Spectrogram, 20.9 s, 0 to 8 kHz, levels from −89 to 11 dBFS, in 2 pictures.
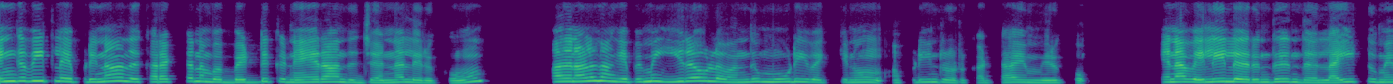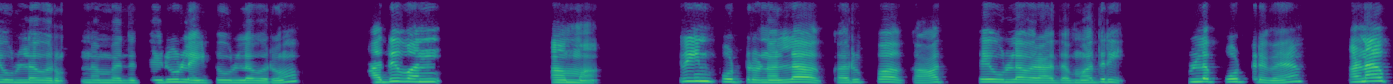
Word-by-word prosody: எங்க 310 +3 +5
வீட்ல 335 -2 +5
எப்படின்னா, 250 +4 0
அது 280 - +3
கரெக்ட்டா 260 +3 0
நம்ம 260 -4 0
பெட்டுக்கு 230 +4 -1
நேரா 240 +3 +4
அந்த 225 -3 -3
ஜன்னல் 215 +3 -1
இருக்கும். 185 +6 -4 0.6
அதனால, 290 +2 +5
"நாங்க 315 -5 +2
எப்பவுமே 275 +4 +1 0.2
இரவில 315 0 +2
வந்து 235 +4 -3
மூடி 260 +1 -1
வைக்கணும்" 220 0 -5 0.2
அப்படின்ற 225 +4 -6
ஒரு 195 - -11
கட்டாயம் 210 +2 -4
இருக்கும். 195 +1 -7 0.6
ஏன்னா 255 +2 +8
வெளில 265 +3 +6
இருந்து 230 +2 -1
இந்த 215 -3 -2 0.2
லைட்டுமே 245 +1 0
உள்ள 205 0 -3
வரும். 180 -2 -4 0.2
நம்ம 200 -1 -4
இந்த 190 0 -5
தெரு 210 +3 -2
லைட்டு 195 0 -1
உள்ள 195 -1 -1
வரும். 185 +10 -3 0.6
அது 225 +7 +3
வந் 265 0 +3 1.0
ஆமா 210 -3 0 0.6
ஸ்கிரீன் 315 +2 +4
போட்டுருவேன். 225 -5 -1
நல்லா 230 +4 +5 0.3
கருப்பா 225 +3 -2 0.2
காத்தே 235 +4 -3
உள்ள 225 0 -1
வராத 200 -1 0
மாதிரி 225 +3 -2 0.5
உள்ள 260 +1 +3 0.2
போட்டுருவேன். 245 -3 -1 0.4
ஆனா, 300 +4 +8
230 Hz, 140 wpm, -22 LUFS, 205-265 Hz, 1.0 s, ஏன்னா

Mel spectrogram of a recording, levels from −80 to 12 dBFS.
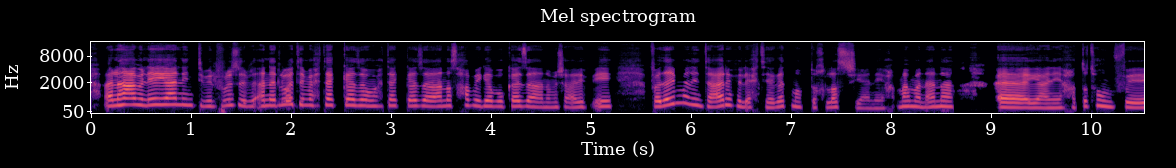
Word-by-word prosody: أنا 285 +3 +6
هاعمل 335 -2 +8
إيه 335 +1 +7
يعني 335 -1 +6
أنتِ 310 -2 -8
بالفلوس 285 +4 -5
أنا 280 +1 -1
دلوقتي 325 +2 -1
محتاج 310 +1 0
كذا 300 -2 +1
ومحتاج 275 +1 -5
كذا، 275 -2 0
أنا 270 - -3
أصحابي 280 0 -4
جابوا 260 -1 -3
كذا، 260 -2 -1
أنا 225 0 -9
مش 225 +1 -8
عارف 230 0 -6
إيه، 260 0 -1 0.4
فدايمًا 325 +11 +2
أنت 275 -4 -8
عارف 265 +5 +2
الاحتياجات 235 0 -5
ما 245 - -5
بتخلصش، 220 0 -6
يعني 180 -1 -14
مهما 250 -1 -2
أنا 250 0 -2 0.5
آآ، 215 -2 +6
يعني 200 0 -1
حطيتهم 255 +5 -6
في 225 -1 -6
260 Hz, 190 wpm, -24 LUFS, 230-295 Hz, 0.5 s, هاعمل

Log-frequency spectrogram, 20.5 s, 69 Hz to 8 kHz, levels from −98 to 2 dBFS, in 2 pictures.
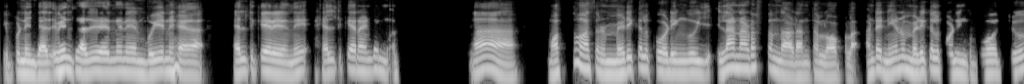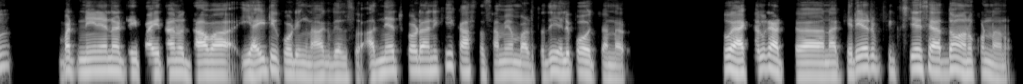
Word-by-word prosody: ఇప్పుడు 130 - -2
నేను 120 -2 +3
చదివిన 140 +7 +4
చదువేంది? 140 +2 +3
నేను 130 -2 +1
పోయిన 140 +2 +2 0.2
ఆహ్, 120 -1 +2 0.4
హెల్త్ 140 +3 -1
కేర్ 140 -2 +5
ఏంది?" 120 +4 -1 0.2
హెల్త్ 135 +2 -3
కేర్ 155 -2 +1
అంటే 145 +3 -3 1.1
ఆ! - - +3 0.7
మొత్తం 135 - -3
అసలు 145 -5 -3
మెడికల్ 155 +5 0
కోడింగు 130 -1 +1
ఇ - - -5
ఇలా 170 +5 +3
నడుస్తంది 170 -5 -1
ఆడంతా 110 +2 -2
లోపల. 110 -1 -2 0.2
అంటే, 150 - 0
నేను 145 +5 0
మెడికల్ 140 +4 0
కోడింగ్‌‌కి 125 -3 -3
పోవచ్చు. 130 +3 -2 0.7
బట్, 150 -3 +2
నేనెందంటే, 145 -1 +1
ఈ - - -7
పైథాన్, 130 +1 +1
జావా 125 +1 +5 0.3
ఈ - - -1
ఐటీ 150 +3 -1
కోడింగ్ 120 -3 -1
నాకు 110 0 -1
తెలుసు. 105 -1 -6
అది 115 - -1
నేర్చుకోవడానికి 150 +2 0
కాస్త 140 0 0
సమయం 125 +1 -2
పడుతది 115 +4 -4
ఎళ్ళిపోవచ్చు 130 -4 0
అన్నారు. 95 -2 -4 1.0
సో, - - -1
యాక్చువల్‌‌గా 155 +5 +3
అట్ 115 - -12
ఆహ్, 115 0 +5
నా - - +2
కేరియర్ 170 +6 +1
ఫిక్స్ 135 - -12
చేసేద్దాం 155 -1 +3
అనుకున్నాను. 125 -7 -3
135 Hz, 160 wpm, -23 LUFS, 125-145 Hz, 1.1 s, కేర్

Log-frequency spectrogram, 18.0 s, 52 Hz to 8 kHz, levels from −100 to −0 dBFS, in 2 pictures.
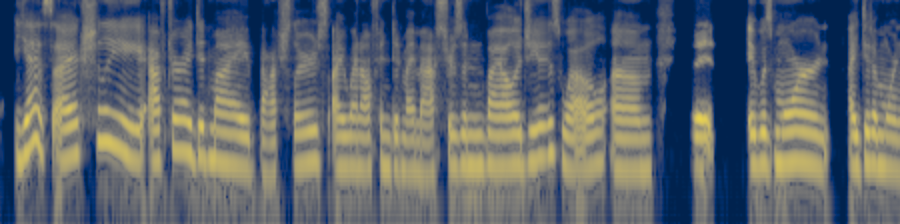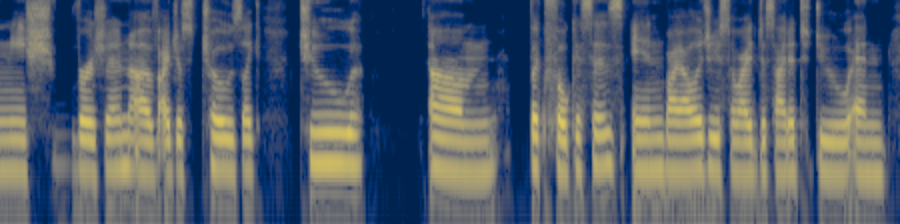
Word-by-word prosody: Yes, 265 +5 +4
I 220 - +2
actually 275 -3 +1
after 270 +6 0
I 260 - +3
did 235 -1 +1
my 200 -4 0
Bachelor's, 195 +6 -4
I 185 - 0
went 185 0 -3
off 180 +2 -6
and 190 -1 -4
did 180 -1 -4
my 170 -1 -4
Master's 165 +3 -5
in 190 0 -1
biology 195 +1 0
as 250 +2 -1
well, 190 +1 -1
um, 175 0 -2 0.4
but 185 - +6
it 180 - +6 0.3
it 195 - +4
was 200 -1 +2
more, 205 -2 +3 0.2
I 185 - +4
did 205 +2 +1
a 195 - +4
more 185 -1 -1
niche 175 +3 -4 0.2
version 175 +1 +1
of 165 -2 0
I 165 - +2
just 165 -2 -4
chose 175 -3 +2
like 170 -1 -2 0.4
2, 200 -1 +2 0.7
um, 170 -2 +1 0.3
like, 185 -1 +4
focuses 190 +3 +1
in 175 0 -1
biology. 175 +1 +2
So, 165 -1 -4
I 160 0 +2
decided 165 0 -2
to - - -11
do 165 -1 -2
an 160 -1 -3
185 Hz, 160 wpm, -25 LUFS, 170-200 Hz, 0.7 s, but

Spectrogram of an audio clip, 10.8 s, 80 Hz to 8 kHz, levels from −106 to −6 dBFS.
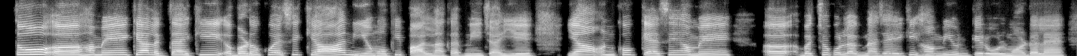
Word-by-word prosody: तो 325 0 +2 0.2
अ, 265 - +4 0.3
हमें 280 +2 +2
क्या 300 +1 +4
लगता 260 -2 -2
है 270 -1 +2
कि 285 +3 -1
अ, - - -2
बड़ों 250 +2 +1
को 300 - -1
ऐसे 280 +2 -3
क्या 255 +1 +4
नियमों 245 -3 -3
की 275 - -5
पालना 210 +1 +1
करनी 205 0 -4
चाहिए 210 +1 -1 0.4
या 265 +1 +5
उनको 275 +2 -2
कैसे 260 +1 -1
हमें 265 -1 -1 0.4
अ, 250 -1 +1
बच्चों 240 +5 -5
को 280 - -5
लगना 230 -3 -3
चाहिए 240 -1 -5
कि 275 +3 -6
हम 245 -1 -4
ही 265 +1 -3
उनके 255 -1 -5
रोल 210 -2 -2
मॉडल 205 +1 -4
हैं 210 0 -3
250 Hz, 185 wpm, -16 LUFS, 225-275 Hz, 0.4 s, या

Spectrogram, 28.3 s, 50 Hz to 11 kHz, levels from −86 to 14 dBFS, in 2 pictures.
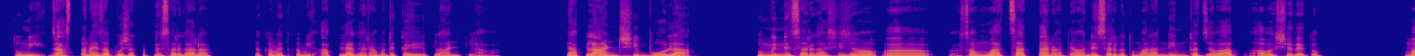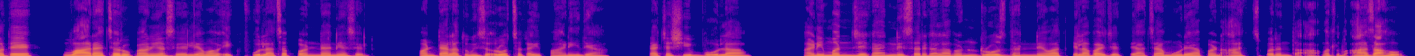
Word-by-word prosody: तुम्ही 180 +5 -1
जास्त 125 +5 -1
नाही 170 0 +4
जपू 170 0 +2
शकत 160 -1 -3
निसर्गाला, 135 -3 +1 0.5
तर 150 - -5
कमीत-कमी 155 +1 -1
आपल्या 125 +6 0
घरामध्ये 125 +3 -1
काही 145 +4 +1
प्लांट 110 +2 -2
लावा. 105 0 -9 0.7
त्या 175 - +3
प्लांटशी 155 +6 +2
बोला. 110 +3 +4 0.7
तुम्ही 145 +3 +2
निसर्गाशी 135 +4 0
जेव्हा 155 +1 +2 0.5
अ, 65 -10 -11
संवाद 115 +4 +2
साधता 160 0 +1
ना, 115 -1 -1
तेव्हा 130 +2 +1
निसर्ग 130 +4 0
तुम्हाला 135 +4 0
नेमकं 120 +1 -1
जवाब 110 +5 +1 0.2
अवश्य 140 +4 -1
देतो. 95 -4 -3 0.9
मग 145 +1 +4
ते 170 +1 +5 0.4
वाऱ्याच्या 145 +4 +6
रूपाने 150 -1 +3
असेल 120 -1 0
किंवा 145 +2 +2
मग 155 - 0
एक 160 -1 -2 0.2
फुलाचं 135 +6 +2
पडण्याने 135 +6 +1
असेल 115 -6 -2 0.5
पण 150 +3 +1
त्याला 165 0 +3
तुम्ही 170 0 0
रोज 145 +4 +4
सकाळी 145 +1 -1
पाणी 105 +6 -1
द्या, 105 -4 -1 0.5
त्याच्याशी 165 +6 -1
बोला 110 +5 +3 0.6
आणि 155 +9 +2
म्हणजे 185 +2 +2
काय 225 +1 -2
निसर्गाला 175 - 0
आपण 215 -7 -1
रोज 165 +4 +2
धन्यवाद 110 +4 0
केला 170 0 +1
पाहिजे 135 -7 +1
त्याच्यामुळे 130 +3 -1
आपण 170 +2 -2
आजपर्यंत 150 +4 -4 0.2
मतलब 160 +4 -5
आज 170 +1 +1
आहोत. 135 -3 +4
140 Hz, 140 wpm, -22 LUFS, 120-160 Hz, 0.9 s, वाऱ्याच्या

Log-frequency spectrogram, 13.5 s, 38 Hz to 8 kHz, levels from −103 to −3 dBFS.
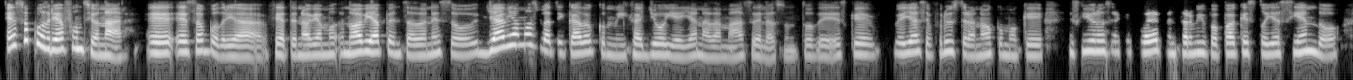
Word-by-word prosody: Eso 330 -2 +7
podría 305 -7 +7
funcionar, 215 - +2 0.2
eh, 235 0 +5
eso 250 +1 +2
podría 185 -6 -1
fíjate, 205 -2 -1
no 200 - -1
habíamos 210 +2 -1
no 230 - 0
había 245 +1 +7
pensado 220 -5 -4
en 205 +2 -5
eso. 215 -3 -5
Ya 290 +7 +7
habíamos 405 +2 +3
platicado 245 -4 0
con 225 -3 -10
mi 200 -1 -9
hija, 205 +1 -3
yo 210 +1 -4
y 200 -2 -5
ella 185 +2 -5
nada 180 -3 -7
más, 180 +2 -8
el 185 -3 -7
asunto 160 - -12
de 185 0 -7
es 205 - -13
que 215 -2 -5 0.2
ella 245 +3 0
se 215 - -10
frustra, 225 -2 -5
¿no? 210 +3 -5
Como 200 -3 -10
que: 200 -1 -6 0.3
“Es 235 - -12
que 260 - -4
yo 265 - +2
no 260 0 0
sé 250 0 -11
qué - - -20
puede 245 +3 +4
pensar 230 -2 -3
mi 240 0 -3
papá, 220 +1 0
qué 240 - -2
estoy 225 -2 -5
haciendo”. 230 -3 -2
225 Hz, 215 wpm, -22 LUFS, 200-250 Hz, 0.3 s, Eso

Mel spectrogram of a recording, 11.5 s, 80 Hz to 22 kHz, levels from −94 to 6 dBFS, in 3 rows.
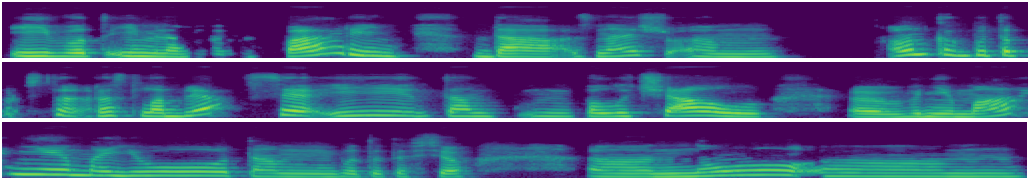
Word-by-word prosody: И 245 0 +5
вот 230 0 +2
именно 230 -3 +3
вот 200 0 -5
этот 195 0 -26
парень, 275 - +4 0.2
да, 210 -2 +3
знаешь, 245 +7 -4
ам, 200 -2 -5 0.4
он 330 +6 +4
как 330 -6 0
будто 290 -1 +2
просто 320 +3 -5
расслаблялся 275 - +2
и 275 0 -3
там, 240 -2 -1
м, 230 -2 -8
получал, 235 0 +4 0.3
э, 195 -1 +3
внимание 210 - +1
мое 275 -2 +1
там, 215 -4 -5
вот 205 0 -7
это 205 0 -8
всё, 205 +1 -4 0.4
а, 210 -1 -2
но, 290 +9 0
ам, 220 -2 -5
235 Hz, 145 wpm, -20 LUFS, 215-280 Hz, 0.4 s, И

